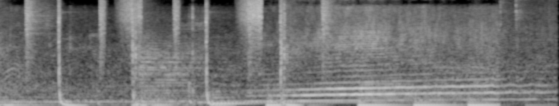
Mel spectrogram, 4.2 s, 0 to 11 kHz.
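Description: Race cars at the 24 Hours of Le Mans circuit rush past one after another, engines roaring loud and near with sharp passing swells and a rising whine, over a steady background of more distant cars.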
